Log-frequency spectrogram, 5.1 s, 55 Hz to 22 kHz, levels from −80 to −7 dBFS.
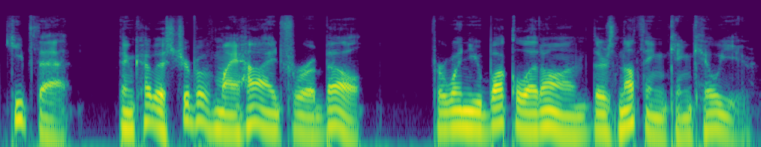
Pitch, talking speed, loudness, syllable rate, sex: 110 Hz, 270 wpm, -16 LUFS, 6.1 syllables/s, male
